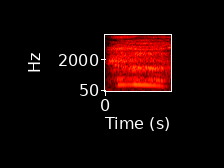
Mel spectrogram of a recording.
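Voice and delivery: quick whispered gasp of alarm; a startled intake of breath; sharp gasp. Acted. Reader reacting as the door creaks open, whispered gasp.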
